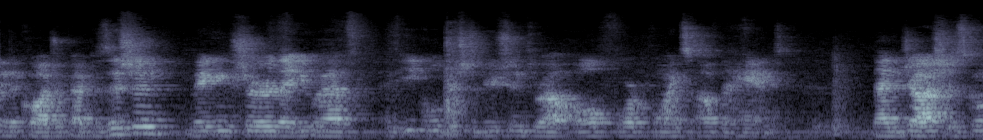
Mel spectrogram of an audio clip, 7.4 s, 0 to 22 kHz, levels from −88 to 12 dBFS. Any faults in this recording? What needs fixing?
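Nothing here needs fixing, since no faults turn up anywhere in the recording.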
